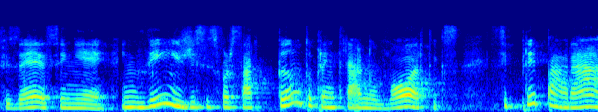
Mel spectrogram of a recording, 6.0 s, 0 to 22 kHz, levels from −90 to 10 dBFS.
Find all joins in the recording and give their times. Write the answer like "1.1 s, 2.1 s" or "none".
1.2 s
